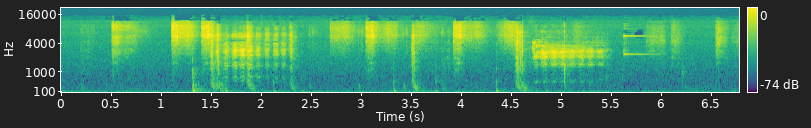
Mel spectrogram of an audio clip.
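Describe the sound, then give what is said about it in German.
Short bleats from a video game sheep, mixed with soft shuffling steps and rustling as the player finds another sheep. The sounds are moderately loud, with no talking. “Hier ist noch ein Schaf.”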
